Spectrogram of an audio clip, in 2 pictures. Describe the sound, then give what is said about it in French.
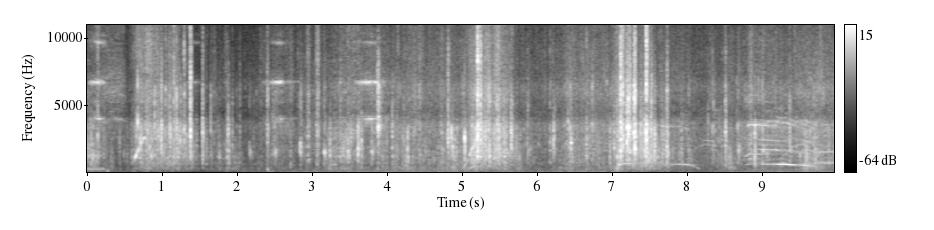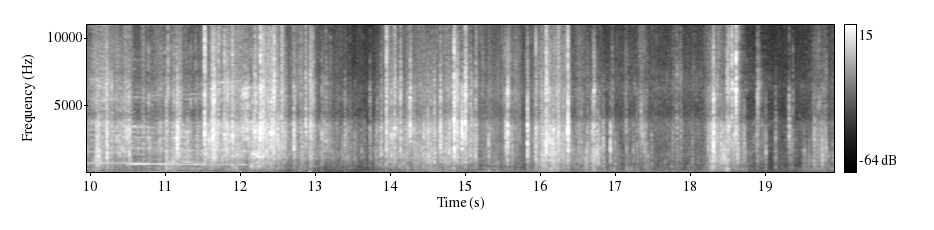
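A racing boat picks up speed leaving the port at Santa Cruz, with steady rushing water and wind noise, broken by clattering knocks and splashes. A few gull-like cries sound faintly in the middle, and muffled voices come and go. “Le bateau prend de la vitesse tandis que nous sortons du port.”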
